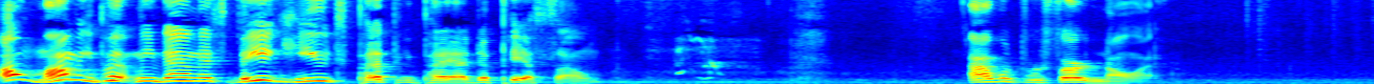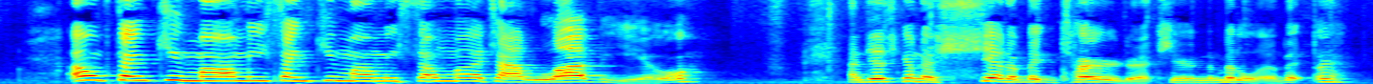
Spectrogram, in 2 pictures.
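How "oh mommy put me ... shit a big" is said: put-on swooping, drawn-out pet dog voice. Speaker imagining what the dogs will think of a rug over plywood, voicing the dogs' thoughts. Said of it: "Guess what they're going to think?".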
